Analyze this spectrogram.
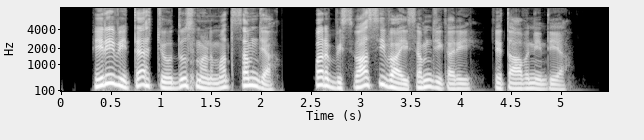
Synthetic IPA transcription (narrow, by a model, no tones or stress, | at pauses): pʰɪɾibʱit̪ɛːsd͡ʒod̪ʊsmɐɽ̃mɐt̪sɐmd͡ʒa | pɐɾbɪswaːsibʱaːisɐmd͡ʒikɐɾit͡ʃet̪aːʋnĩd̪ejaː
